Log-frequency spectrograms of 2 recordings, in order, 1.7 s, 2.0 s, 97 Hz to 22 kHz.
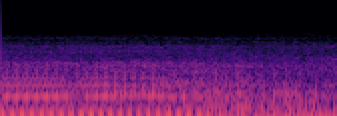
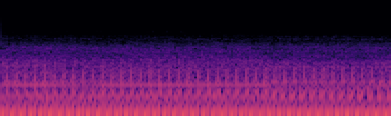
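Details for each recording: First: Yamaha FZS600 four-cylinder idle during carb balancing, filters off, carbs 1-2 vacuum high and 3-4 low: covering number 3's air pilot hole makes the beat dip and stumble as it tries to die; normal carburettor pilot circuit response. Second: Yamaha FZS600 four-cylinder idle during carb balancing, filters off, carbs 1-2 vacuum high and 3-4 low: covering the number 2 air pilot hole leaves the steady idle unchanged; carburettor pilot circuit not responding, cause suspected.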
